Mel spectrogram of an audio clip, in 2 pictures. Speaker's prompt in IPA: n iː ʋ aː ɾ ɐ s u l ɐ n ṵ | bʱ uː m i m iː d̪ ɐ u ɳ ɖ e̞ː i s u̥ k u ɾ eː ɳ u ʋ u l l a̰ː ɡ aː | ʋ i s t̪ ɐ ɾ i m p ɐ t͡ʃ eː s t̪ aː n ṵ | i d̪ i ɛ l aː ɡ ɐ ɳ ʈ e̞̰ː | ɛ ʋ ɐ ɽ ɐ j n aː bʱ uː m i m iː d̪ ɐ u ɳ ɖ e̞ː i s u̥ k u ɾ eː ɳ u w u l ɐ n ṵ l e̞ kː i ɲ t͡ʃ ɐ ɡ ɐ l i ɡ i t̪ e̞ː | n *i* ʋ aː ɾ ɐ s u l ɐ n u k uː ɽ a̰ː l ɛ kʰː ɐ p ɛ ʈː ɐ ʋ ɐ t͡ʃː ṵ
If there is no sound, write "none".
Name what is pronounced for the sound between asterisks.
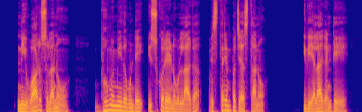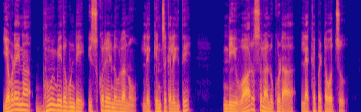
iː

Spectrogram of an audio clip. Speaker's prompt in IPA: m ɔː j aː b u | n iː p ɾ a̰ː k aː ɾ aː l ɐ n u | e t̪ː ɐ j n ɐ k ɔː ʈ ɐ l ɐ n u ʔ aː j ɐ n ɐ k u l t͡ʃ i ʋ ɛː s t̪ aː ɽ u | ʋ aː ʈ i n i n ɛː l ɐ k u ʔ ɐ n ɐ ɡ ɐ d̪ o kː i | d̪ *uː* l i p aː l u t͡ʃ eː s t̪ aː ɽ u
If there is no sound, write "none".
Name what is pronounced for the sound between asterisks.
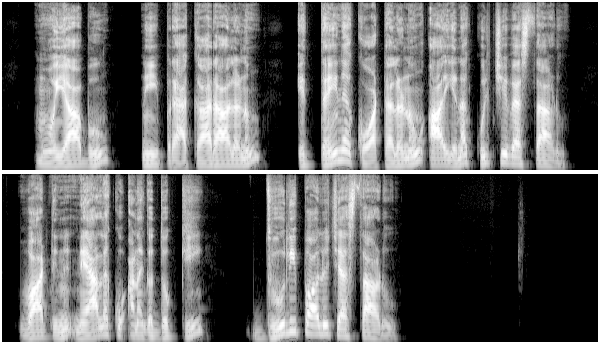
uː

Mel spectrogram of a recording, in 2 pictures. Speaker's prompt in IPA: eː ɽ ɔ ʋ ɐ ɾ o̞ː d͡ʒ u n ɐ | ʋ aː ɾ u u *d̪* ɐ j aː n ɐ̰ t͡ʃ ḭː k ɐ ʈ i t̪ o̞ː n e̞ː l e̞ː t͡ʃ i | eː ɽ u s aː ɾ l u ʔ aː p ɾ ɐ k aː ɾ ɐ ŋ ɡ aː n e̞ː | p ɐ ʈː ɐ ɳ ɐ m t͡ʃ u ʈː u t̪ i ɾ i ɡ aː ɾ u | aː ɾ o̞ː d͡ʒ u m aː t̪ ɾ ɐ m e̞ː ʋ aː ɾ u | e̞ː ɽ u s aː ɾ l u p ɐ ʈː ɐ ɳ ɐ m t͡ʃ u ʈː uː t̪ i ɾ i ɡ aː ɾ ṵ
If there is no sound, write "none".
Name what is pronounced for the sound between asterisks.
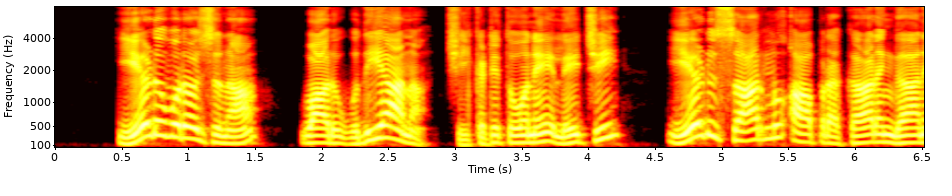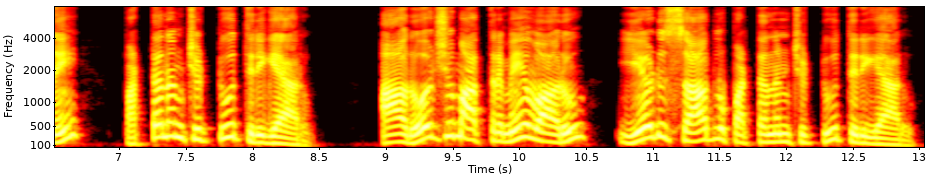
d̪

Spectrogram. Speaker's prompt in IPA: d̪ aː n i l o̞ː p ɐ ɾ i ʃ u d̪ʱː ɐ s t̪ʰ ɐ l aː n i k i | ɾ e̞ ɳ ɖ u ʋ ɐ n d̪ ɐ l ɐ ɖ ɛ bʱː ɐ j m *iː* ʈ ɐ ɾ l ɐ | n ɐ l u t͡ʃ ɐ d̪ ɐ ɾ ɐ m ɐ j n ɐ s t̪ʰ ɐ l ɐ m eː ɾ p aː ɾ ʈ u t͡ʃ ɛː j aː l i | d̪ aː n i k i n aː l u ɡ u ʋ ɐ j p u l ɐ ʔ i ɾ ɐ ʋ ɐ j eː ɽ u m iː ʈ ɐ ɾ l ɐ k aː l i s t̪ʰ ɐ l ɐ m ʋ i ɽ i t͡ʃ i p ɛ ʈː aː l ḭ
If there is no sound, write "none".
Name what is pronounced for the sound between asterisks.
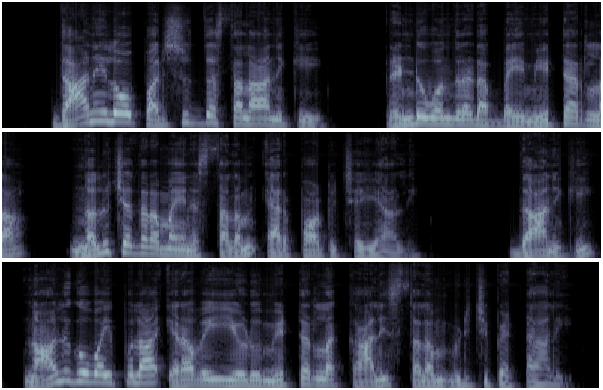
iː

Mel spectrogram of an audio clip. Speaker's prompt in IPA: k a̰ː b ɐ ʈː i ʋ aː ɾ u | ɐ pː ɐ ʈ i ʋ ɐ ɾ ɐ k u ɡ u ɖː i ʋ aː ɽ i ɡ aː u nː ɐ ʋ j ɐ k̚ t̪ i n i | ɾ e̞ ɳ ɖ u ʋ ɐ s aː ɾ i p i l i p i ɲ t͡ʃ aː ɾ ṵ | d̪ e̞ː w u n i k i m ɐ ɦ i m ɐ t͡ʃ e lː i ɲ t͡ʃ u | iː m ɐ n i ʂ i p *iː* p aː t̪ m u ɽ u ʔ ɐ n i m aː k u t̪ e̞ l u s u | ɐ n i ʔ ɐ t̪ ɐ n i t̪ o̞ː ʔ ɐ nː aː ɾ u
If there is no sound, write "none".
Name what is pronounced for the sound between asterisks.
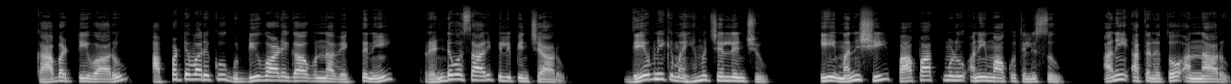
aː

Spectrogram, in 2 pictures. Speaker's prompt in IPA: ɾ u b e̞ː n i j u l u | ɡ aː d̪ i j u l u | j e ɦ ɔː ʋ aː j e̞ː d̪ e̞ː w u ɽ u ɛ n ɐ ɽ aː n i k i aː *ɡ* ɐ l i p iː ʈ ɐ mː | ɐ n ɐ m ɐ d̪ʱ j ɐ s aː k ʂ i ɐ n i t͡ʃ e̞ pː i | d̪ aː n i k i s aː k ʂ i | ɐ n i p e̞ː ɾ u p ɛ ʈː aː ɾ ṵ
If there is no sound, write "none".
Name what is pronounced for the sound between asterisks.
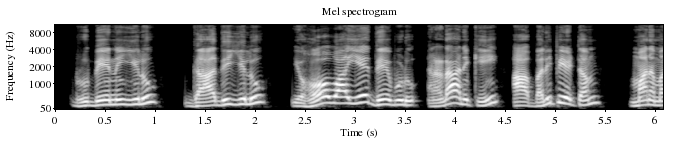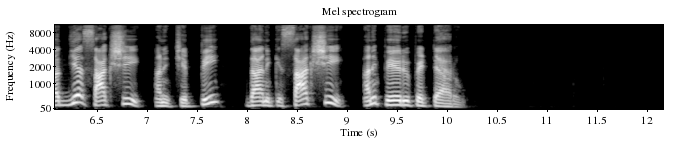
b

